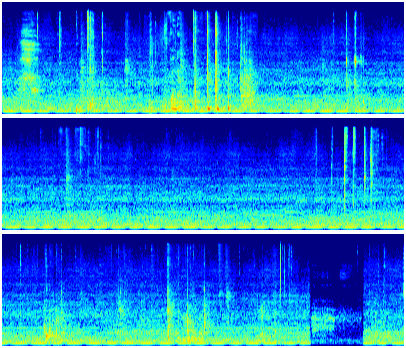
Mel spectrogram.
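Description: Plastic toy figures being handled and knocked against a wooden floor and stair rail: scattered clicks and clatters over a steady low hum. The sound briefly drops out near the end.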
